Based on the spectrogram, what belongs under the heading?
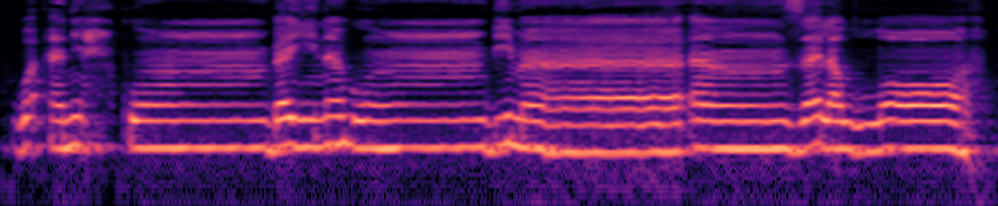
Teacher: بۆچی وتراوە ئیخفای شەفەوی چونکو هەردووکیان لە لێوە دەرەچن هەردووکیان حرفی لێون چی میم و چی باعیش هۆی ئیخفاکردنەکەشی هەر ئەوەیە کە مەخرەجیان یەکە و دوو حرفی متەجانیسن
